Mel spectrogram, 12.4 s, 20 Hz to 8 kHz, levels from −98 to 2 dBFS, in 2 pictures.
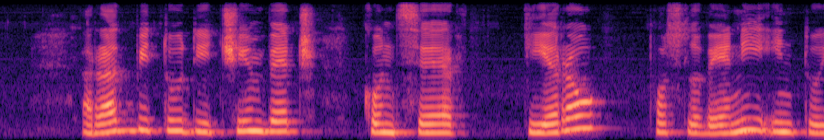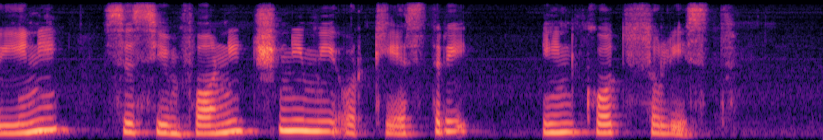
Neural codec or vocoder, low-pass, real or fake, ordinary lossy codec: none; 7.2 kHz; real; none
